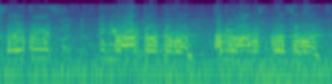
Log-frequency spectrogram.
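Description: A man speaking loudly through a handheld megaphone, his voice thin and tinny with almost no low end, in phrases with short pauses between them.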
